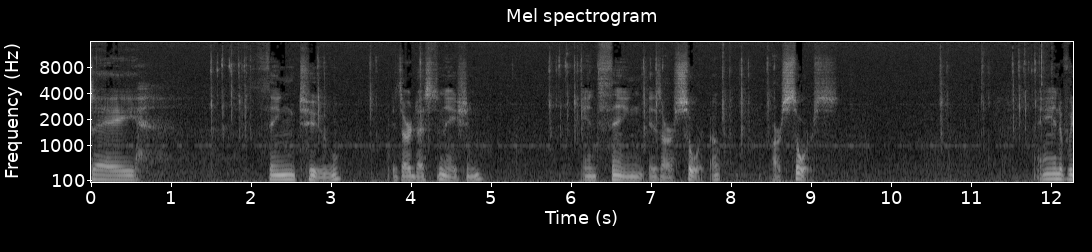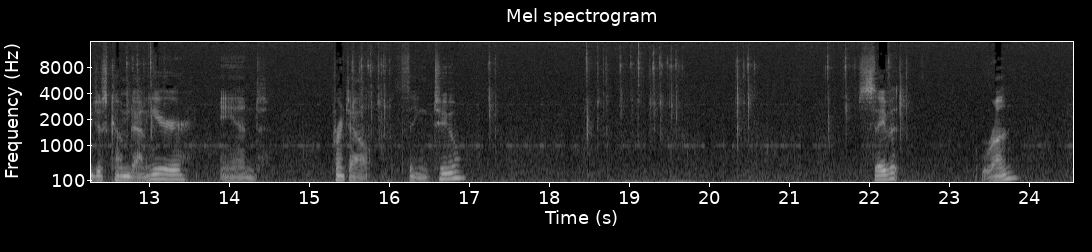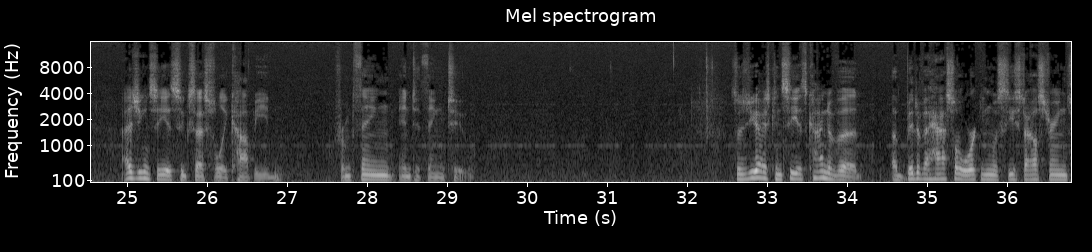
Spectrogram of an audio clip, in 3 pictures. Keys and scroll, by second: 1.1-4.0 typing, 5.4-8.3 typing, 6.8 Tab, 8.0 Tab, 10.5 Return, 11.1-12.9 typing, 15.2-17.1 typing, 18.3-20.4 typing, 20.2 Tab, 21.6 ctrl+s, 22.3 ctrl+F5, 32.1 f.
